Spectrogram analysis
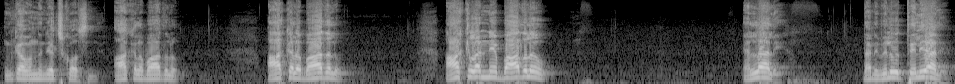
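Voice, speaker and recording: A male pastor with a notably high voice delivers a sermon, piling up repeated phrases. He drops to quiet, intimate asides and then climbs to shouted, ringing peaks. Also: measured pace, pauses often. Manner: emphatic, repetitive preaching, swinging from quiet to shouted. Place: church prayer hall.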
